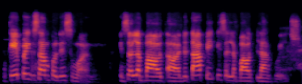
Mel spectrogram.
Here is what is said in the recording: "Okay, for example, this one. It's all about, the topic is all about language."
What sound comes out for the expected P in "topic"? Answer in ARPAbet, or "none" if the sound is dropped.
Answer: P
